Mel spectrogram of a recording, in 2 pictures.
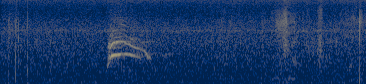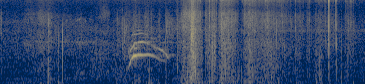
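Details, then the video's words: Fox giving two arched, wavering cries several seconds apart, each a brief rise and fall. Scattered clicks follow, then a burst of broadband rustling noise near the end. "EL CANTO DEL ZORRO"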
